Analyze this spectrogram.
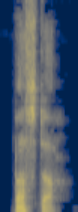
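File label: "buster", Australian English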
